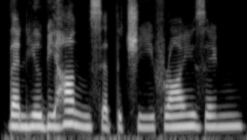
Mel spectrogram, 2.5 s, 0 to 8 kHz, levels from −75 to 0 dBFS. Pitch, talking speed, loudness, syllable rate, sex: 195 Hz, 195 wpm, -19 LUFS, 3.9 syllables/s, female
